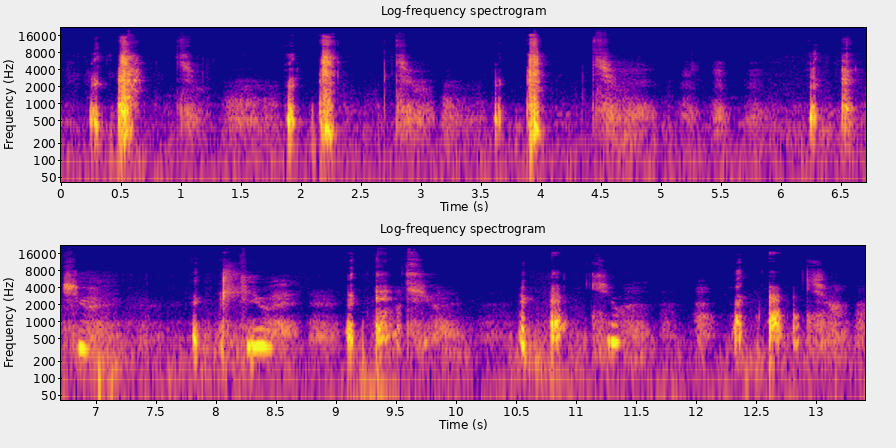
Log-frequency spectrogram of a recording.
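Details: Rapid run of many small, breathy sneezes in quick succession with quiet room noise between, from someone with severe allergies who felt light-headed afterward; repeated sneezing.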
